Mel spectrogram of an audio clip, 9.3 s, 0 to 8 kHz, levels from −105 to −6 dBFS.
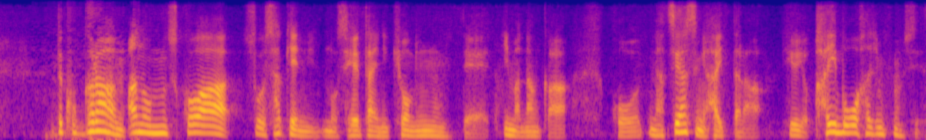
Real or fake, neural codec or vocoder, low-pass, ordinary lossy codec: fake; codec, 16 kHz, 0.7 kbps, FocalCodec; 7.2 kHz; Opus, 16 kbps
